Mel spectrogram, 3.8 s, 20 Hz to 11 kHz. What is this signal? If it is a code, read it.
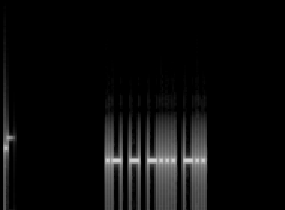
Morse code, heard as a keyed tone, about 30 wpm, 700 Hz. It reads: ATBD
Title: All Cut Numbers - 4-Digit 30wpm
